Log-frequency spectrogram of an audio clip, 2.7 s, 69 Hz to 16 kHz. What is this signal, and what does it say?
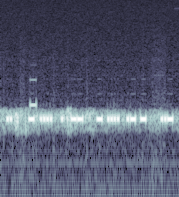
Morse code, heard as a keyed tone, about 50 wpm, spaced as for 42 wpm, 600 Hz. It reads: I THEM THAT U
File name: archived / CRSnet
